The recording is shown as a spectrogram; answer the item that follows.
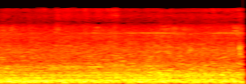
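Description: Steady low rumble of background noise with faint voices in it.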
